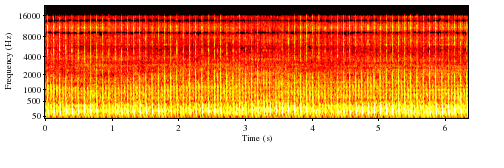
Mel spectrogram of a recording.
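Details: Villiers 10 petrol engine on an old Barford cement mixer, no choke, steady even single-cylinder chuffing about 160 a minute, no knocks or misses; compression not excellent, fuel seems to run through even with tap off; normal running.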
